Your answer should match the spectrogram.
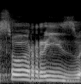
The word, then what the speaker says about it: sorriso: é fraco ou forte vamos pronunciar o sorriso e risada então não saiu eu não falei sorriso é sorriso é um som forte não falei eu risada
